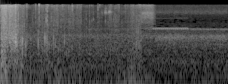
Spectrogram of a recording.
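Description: Steady rushing hiss of skis running through deep powder snow, with snow spray. About one and a half seconds in it gives way to a quieter low hum with a faint, thin, steady high tone.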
